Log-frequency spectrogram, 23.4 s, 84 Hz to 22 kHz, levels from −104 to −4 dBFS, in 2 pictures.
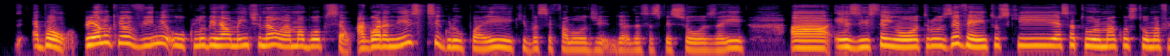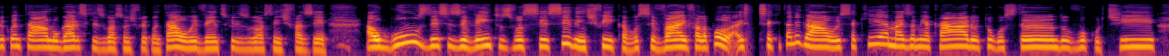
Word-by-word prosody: E - - -18
é 230 - -3
bom. 220 -6 +3
Pelo 285 +6 +6
que 310 +1 -5
eu 295 -4 +1
vi, 250 +5 -2
o 235 -1 -2
clube 245 +2 -1
realmente 245 +1 +1
não 250 0 +1
é 220 - 0
uma 230 0 -1
boa 225 +1 +1
opção. 225 - -8
Agora, 220 +5 +3
nesse 320 +7 -2
grupo 205 -4 -4
aí 195 +2 -1
que 190 +1 -12
você 175 +1 -10
falou 165 -1 -6
de 160 +1 -12
da 165 - -9
dessas 160 -1 -11
pessoas 155 -1 -6
aí, 185 +4 -4 0.4
ah, 195 0 +4
existem 220 +3 +1
outros 220 +2 +1
eventos 240 -3 +1
que 245 0 -2
essa 235 +2 -1
turma 225 -2 +1
costuma 225 -2 -3
frequentar. 220 -2 0
Lugares 200 +1 0
que 190 - -9
eles 165 - -9
gostam 175 0 -4
de - - -14
frequentar, 170 +5 0
ou 185 -1 +1
eventos 175 0 -3
que 200 - -6
eles 165 -3 -7
gostem 170 0 -4
de 160 - -11
fazer. 160 -3 -3 0.4
Alguns 240 - +4
desses 235 -1 -1
eventos 215 0 +1
você 215 +2 -1
se 300 +9 -2
identifica? 205 -4 -1
Você 185 +5 -4
vai 205 +4 +5
e - - -2
fala: 200 0 0
“Pô, 245 -4 +4
ah, - - -4
esse 225 +3 -5
aqui 230 0 -6
está 285 - -2
legal. 215 -10 +4
Esse 200 +2 -4
aqui 270 +7 -4
é 275 -1 +3
mais 230 -2 +2
a - - +2
minha 220 -2 -1
cara. 225 +1 +4
Eu - - +2
estou 215 +3 -4
gostando, 205 +1 0
vou 200 +3 -5
curtir”, 215 +5 -3
215 Hz, 195 wpm, -25 LUFS, 190-235 Hz, 0.4 s, Pelo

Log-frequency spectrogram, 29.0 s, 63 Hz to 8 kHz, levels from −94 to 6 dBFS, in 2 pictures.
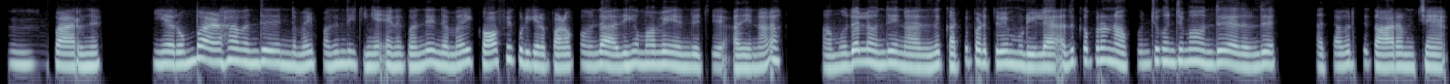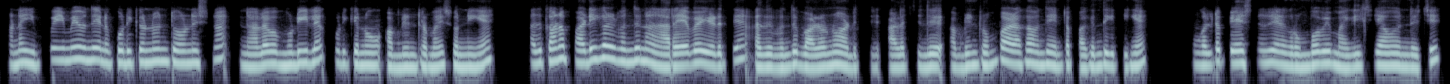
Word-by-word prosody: ம். 200 0 -2 0.2
பாருங்க, 180 -1 +2 0.6
நீங்க 205 0 0
ரொம்ப 225 +7 +3
அழகா 230 +1 +2
வந்து 215 +1 +2
இந்தமாரி 190 0 +1
பகிந்துகிட்டீங்க. 195 -1 0
எனக்கு 180 0 -1
வந்து 190 +4 +1
இந்தமாரி 190 +2 +1 0.2
காஃபி 210 +6 +2
குடிக்கிற 195 -5 +1
பழக்கம் 180 +3 -1
வந்து 195 +2 +1
அதிகமாவே 200 +2 +2
இருந்துச்சு. 175 0 -2
அது 165 -1 +2
என்னால 175 +6 -1 0.5
அ, - - -3
முதல்ல 220 +5 +2
வந்து 205 +1 +1
என்ன 190 -2 0
அது 165 0 +1
வந்து 190 +4 +2
கட்டுப்படுத்தவே 210 +2 0
முடியல, 180 -1 +2 0.2
அதுக்கப்புறம் 240 +4 -1
நான் 190 -3 +1
கொஞ்சம், 205 +4 -3
கொஞ்சமா 230 +1 +1
வந்து 205 +1 +1
அத 185 - 0
வந்து 195 +3 +1 0.5
அ, - - -3
தவிர்த்துக்க 195 +3 -4
ஆரம்பிச்சேன். 175 0 0 0.2
ஆனா 195 +2 -1
இப்பயுமே 250 +6 -2
வந்து 255 0 +2
எனக்கு 215 -1 -3
குடிக்கணுன்னு 225 +2 0
தோணுச்சுனா, 215 +4 -1 0.2
என்னால 180 +2 +1 0.2
முடியல, 215 +4 +1 0.2
குடிக்கணும் 195 -2 0
அப்பிடின்ற 170 +1 +1
மாரி 180 +2 +1
சொன்னீங்க. 175 +1 +2 0.5
"அதுக்கான 220 +5 +1 0.2
படிகள் 260 +6 +3
வந்து 230 +2 +2
நான் 205 -5 +1
நெறையாவே 185 +4 +3
எடுத்தேன், 245 +10 -4
அது 175 0 +2
வந்து 175 +4 +1
பலனும் 175 +4 +2
அடிச்சு 170 0 -6 0.2
அளிச்சது" 175 +1 -1
அப்பிடின்னு 180 +3 -1
ரொம்ப 210 +6 -3
அழகா 210 +1 +1
வந்து 195 0 +1
என்ட்ட 190 +2 -3
பகிர்ந்துக்கிட்டீங்க. 180 +1 -1 0.5
உங்கள்ட்ட 190 +4 -1
பேசுனது 215 +1 -1
எனக்கு 180 -3 +1
ரொம்பவே 200 +4 +2
மகிழ்ச்சியாவும் 185 +2 0
இருந்துச்சு. 170 +7 -1
195 Hz, 150 wpm, -22 LUFS, 180-215 Hz, 0.6 s, ரொம்ப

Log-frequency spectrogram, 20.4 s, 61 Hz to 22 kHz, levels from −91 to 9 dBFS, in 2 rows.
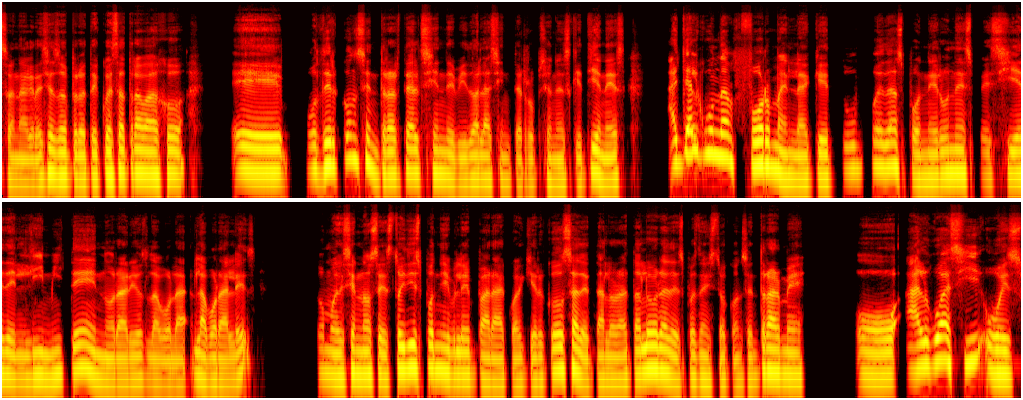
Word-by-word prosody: suena 100 -4 -3
gracioso, 115 +4 0
pero 110 0 0
te 115 +2 -2
cuesta 125 0 +2
trabajo, 125 -1 +2 0.5
eh, 135 -1 +4 0.2
poder 145 +2 +2
concentrarte 140 - 0
al 130 -2 0
100 125 -2 -2
debido 105 -1 -2
a 110 - 0
las 110 0 -3
interrupciones 95 -1 -6
que 100 - -7
tienes, 105 -2 -1 0.4
¿hay 170 +4 -1
alguna 225 -4 +4
forma 160 -5 +4
en 115 -1 -1
la 110 0 0
que 115 +2 -1
tú 145 +7 -8
puedas 155 -2 0
poner 115 0 -2
una 130 +1 +1
especie 125 0 -3
de 120 -2 0
límite 120 +6 -1
en 110 -4 -1
horarios 100 +1 -2
labola 95 -1 -3
laborales? 105 -3 -1 0.6
Como 125 -3 -2
dicen, 125 +3 0
no 125 -1 +1
sé, 120 - +1
estoy 125 +6 +2
disponible 140 -5 +1
para 100 -4 -1
cualquier 100 +1 -5
cosa, 140 +2 +2
de 105 -6 +1
tal 105 +2 -4
hora 105 0 -1
a - - -5
tal 125 +5 +1
hora, 140 -3 +5
después 110 +1 -3
necesito 105 -1 -4
concentrarme, 115 +4 0 0.5
o 120 0 +2
algo 155 +7 +3
así, 175 +1 +2
o 130 -3 +3
es 120 -2 -1
120 Hz, 170 wpm, -23 LUFS, 105-140 Hz, 0.6 s, hora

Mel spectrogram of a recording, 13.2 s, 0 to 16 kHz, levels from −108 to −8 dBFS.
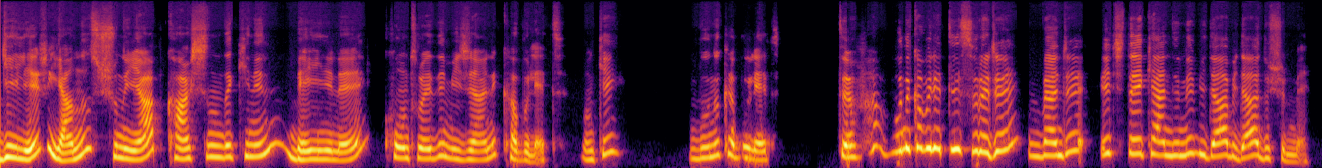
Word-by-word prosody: Gelir, 235 - +6
yalnız 255 - +4
şunu 240 -4 -1
yap 215 - +1
karşındakinin 255 - 0 0.2
beynine 195 - +2 0.2
kontrol 225 -2 +1
edemeyeceğini 215 -1 -2
kabul 190 -6 -3
et, - - -9 0.2
okay? 310 - -5 0.7
Bunu 235 +7 -2
kabul 240 -8 -1
et. 185 0 0 0.7
Tamam? 250 -2 +2 0.2
Bunu 375 +7 +2
kabul 445 -1 +5
ettiğin 420 -1 +6
sürece 375 -1 +1 0.2
bence 280 +6 -1 0.2
hiç 335 +2 -5
de 320 -2 -1
kendini 290 +1 -1
bir 295 -4 0
daha 275 +1 +1
bir 240 - -5
daha 255 +1 0
düşünme 150 -8 -8
255 Hz, 125 wpm, -20 LUFS, 215-320 Hz, 0.7 s, Gelir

